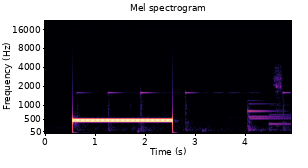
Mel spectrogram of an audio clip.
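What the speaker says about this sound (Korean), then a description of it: "먼저 한번 전화를 연결해 보겠습니다" A phone line connecting for a call-in counselling segment: a loud steady dial tone holds for about two seconds and cuts off sharply, followed by short clicks and a burst of connection beeps.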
